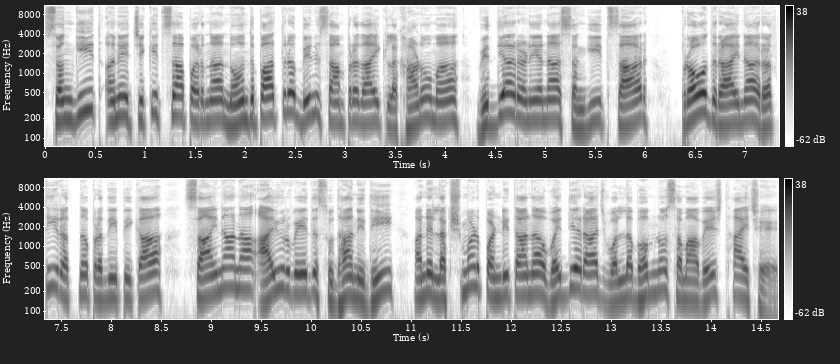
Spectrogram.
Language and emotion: Gujarati, neutral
